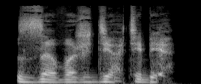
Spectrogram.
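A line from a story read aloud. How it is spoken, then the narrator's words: Through gritted teeth. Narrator (Russian): Сквозь зубы сказал побратим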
